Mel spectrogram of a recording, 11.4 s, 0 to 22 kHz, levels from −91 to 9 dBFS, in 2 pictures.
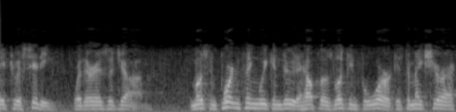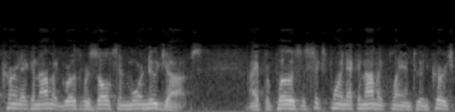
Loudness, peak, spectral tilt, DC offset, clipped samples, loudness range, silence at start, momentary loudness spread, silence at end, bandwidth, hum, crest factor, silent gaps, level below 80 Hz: -27 LUFS; -10 dBFS; -9.5 dB/octave; 0.3%; under 0.1%; 2 LU; 0 s; 7 LU; 0 s; 7.4 kHz; none; 16 dB; none; -56 dBFS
